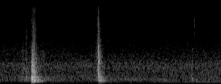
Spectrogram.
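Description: Chevrolet Silverado 2500HD pickup's driver door being opened: the exterior handle is pulled and the latch releases, giving two short clicks about two-thirds of a second apart.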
